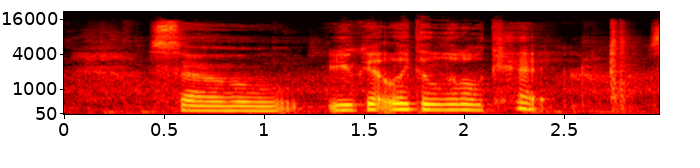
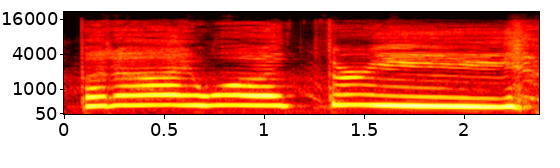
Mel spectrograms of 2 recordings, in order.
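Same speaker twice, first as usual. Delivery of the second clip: put-on much higher, louder, slow drawn-out child whine; imitating toddler's demand; 13 semitones higher, 16 dB louder, much slower than usual. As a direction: stretch it out like a greedy little kid. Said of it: "And then she goes".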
